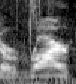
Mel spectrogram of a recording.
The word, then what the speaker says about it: Arar: This is called an Arar tree.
